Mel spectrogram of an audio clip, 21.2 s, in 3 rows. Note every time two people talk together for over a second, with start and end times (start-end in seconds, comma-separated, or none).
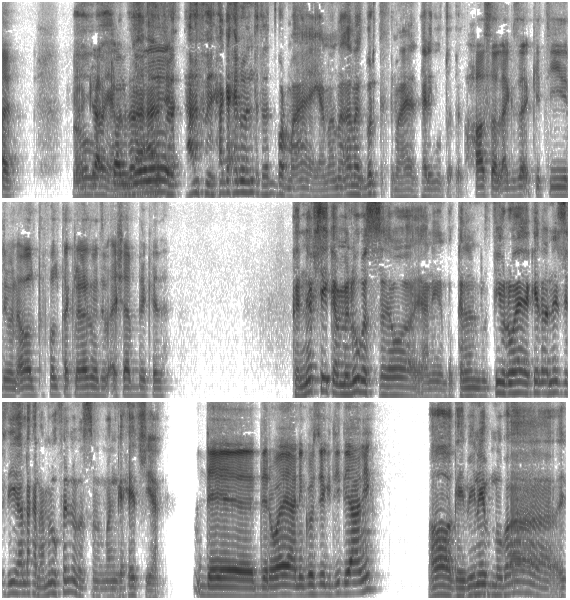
0.9-2.3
